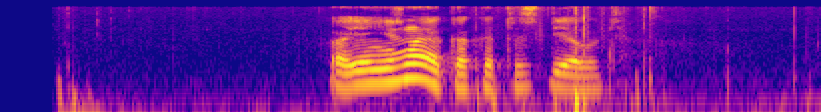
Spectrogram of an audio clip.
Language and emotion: Russian, neutral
